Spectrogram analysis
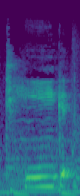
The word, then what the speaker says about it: Teague: the boy side is Teague spelled t-e-a-g-u-e TIG this is also another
